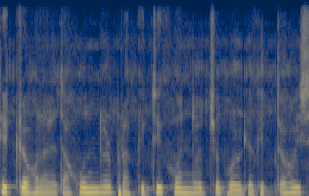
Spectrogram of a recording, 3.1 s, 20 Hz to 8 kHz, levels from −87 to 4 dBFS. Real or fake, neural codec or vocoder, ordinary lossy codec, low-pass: fake; codec, 16 kHz, 4 kbps, X-Codec, HuBERT features, trained on LibriSpeech; none; none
